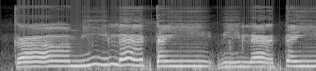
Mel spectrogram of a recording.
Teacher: tanwin bertemu dengan ya masuk dan dengung ya masuk dan dengung masuk sepenuhnya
